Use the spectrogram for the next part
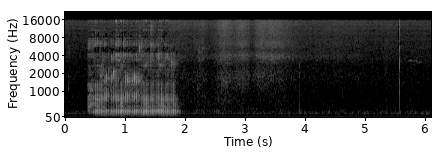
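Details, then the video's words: Sleeping bulldog, 11 months old and weighing 60 pounds, deeply asleep: a single loud rattling snore lasting about one and a half seconds, fast pulsed and buzzy, then quiet breathing and a brief click. "Snoring Bulldog"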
